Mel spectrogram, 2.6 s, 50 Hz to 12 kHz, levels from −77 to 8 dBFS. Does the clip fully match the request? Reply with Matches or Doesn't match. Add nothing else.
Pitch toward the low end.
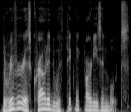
Matches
